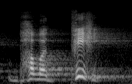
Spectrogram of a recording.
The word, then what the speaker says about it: भवद्भिः: यह भ व, उसके बाद हम द का उच्चारण करते, भवद्भिः। लेकिन लिखते समय भ को हम द के नीचे लिखते हैं और इस भ के साथ ई की मात्रा जोड़ी हुई है। देखिए, उच्चारण करते समय किंचित सावधानी से सुने और बोले भी, भवद्भिः, भवद्भिः।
